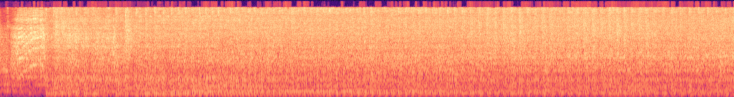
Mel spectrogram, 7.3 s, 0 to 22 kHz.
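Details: Retro-style GY6 scooter revived after sitting 15 years, warming up with only topped-up oil. It holds a fast, slightly uneven idle that won't settle; the owner suspects the carb isn't fully clean and the pilot jet isn't picking up.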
